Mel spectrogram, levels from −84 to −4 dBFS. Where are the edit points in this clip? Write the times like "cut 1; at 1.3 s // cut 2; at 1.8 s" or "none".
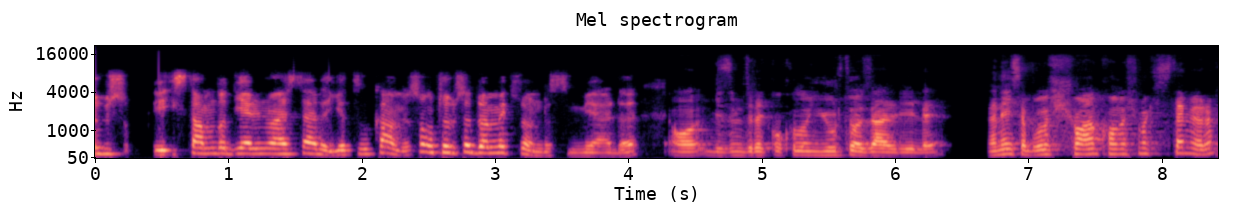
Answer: cut 1; at 4.2 s // cut 2; at 6.7 s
